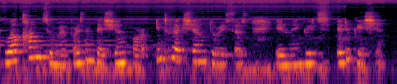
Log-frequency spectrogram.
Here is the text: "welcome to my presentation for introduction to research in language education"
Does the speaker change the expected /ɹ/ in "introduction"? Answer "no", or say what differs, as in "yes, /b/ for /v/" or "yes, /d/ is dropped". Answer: yes, /ɹ/ is dropped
